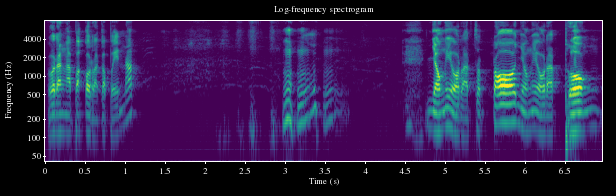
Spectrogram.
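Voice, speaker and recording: A man's voice: medium pitch, animated, slow. A man with a Javanese accent giving a humorous Islamic sermon in a folksy, rhetorical way, often checking that his listeners follow. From Java, Indonesia. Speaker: Islamic preacher giving a talk to a congregation.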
